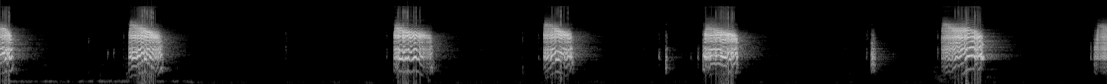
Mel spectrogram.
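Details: Loud shrill cries from a frog being swallowed by a captive keeled rat snake (Ptyas carinata): about six strong harsh screams spaced one to three seconds apart, plus a couple of softer short squeaks.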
